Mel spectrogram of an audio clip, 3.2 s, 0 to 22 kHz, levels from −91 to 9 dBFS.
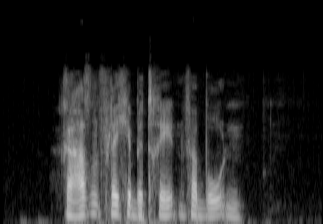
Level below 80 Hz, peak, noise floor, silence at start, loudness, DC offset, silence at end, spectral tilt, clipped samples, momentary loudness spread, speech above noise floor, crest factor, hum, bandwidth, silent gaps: -50 dBFS; -2 dBFS; -71 dBFS; 0.65 s; -23 LUFS; under 0.1%; 0.85 s; -7 dB/octave; under 0.1%; 8 LU; 49 dB; 22 dB; none; 7.6 kHz; none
